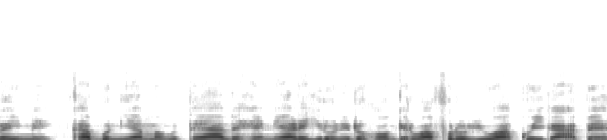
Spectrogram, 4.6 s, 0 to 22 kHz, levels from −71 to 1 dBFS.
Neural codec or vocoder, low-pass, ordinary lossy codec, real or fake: none; 10.8 kHz; none; real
